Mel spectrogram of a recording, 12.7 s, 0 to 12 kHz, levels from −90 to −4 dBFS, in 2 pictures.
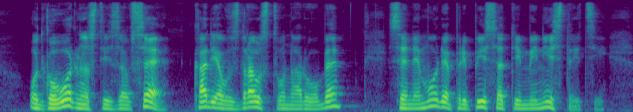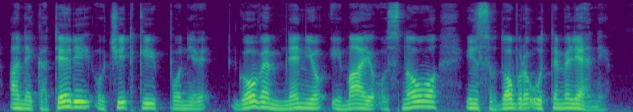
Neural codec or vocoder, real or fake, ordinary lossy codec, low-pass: none; real; none; 10.8 kHz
